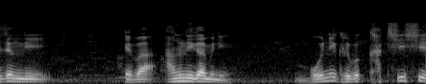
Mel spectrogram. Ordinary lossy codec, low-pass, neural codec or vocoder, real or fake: none; 7.2 kHz; none; real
